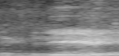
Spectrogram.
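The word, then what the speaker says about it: read: है the lesson is रीड की second form रेड होती है और थर्ड फॉर्म रीड होती है हालाकि स्पेलिंग इनकी सेम रहेगी बस सेकंड फॉर्म का प्रोनंसिएशन थोड़ा डिफरेंट हो जाता है ठीक है तो द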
